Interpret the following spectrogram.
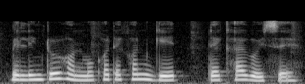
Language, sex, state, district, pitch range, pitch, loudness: Assamese, female, Assam, Sonitpur, 195-230 Hz, 215 Hz, -13 LUFS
